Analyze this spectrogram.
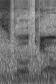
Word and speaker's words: Schuylkill: That name, that's how you pronounce it, Schuylkill.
